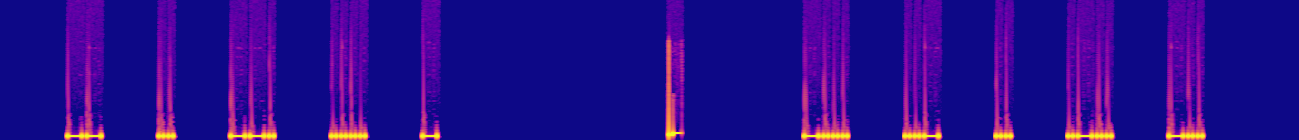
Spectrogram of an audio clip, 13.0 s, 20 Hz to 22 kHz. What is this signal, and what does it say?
Morse code, heard as a keyed tone, about 25 wpm, spaced as for 12 wpm, 700 Hz. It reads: MIGHT BUILD
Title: 4x Character Spacing - Top 300 Words - 25wpm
